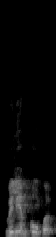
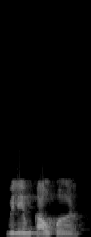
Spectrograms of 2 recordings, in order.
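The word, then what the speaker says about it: William Cowper: विलियम कूपर, बहुत सारे बच्चे इसको मिस प्रोनाउंस करते हैं, उनके नेम को, विलियम काउपर या अलग अलग तरह के साउंड मैंने सुना है बच्चों से, बट इसका जो साउंड है विलियम कूपर, विलियम कूपर।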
